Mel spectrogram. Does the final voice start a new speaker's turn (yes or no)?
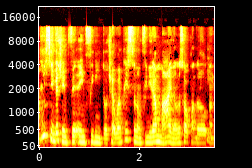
yes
